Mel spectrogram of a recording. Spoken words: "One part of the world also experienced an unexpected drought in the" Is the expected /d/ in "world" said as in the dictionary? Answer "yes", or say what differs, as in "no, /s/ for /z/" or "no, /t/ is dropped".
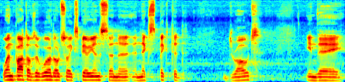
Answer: yes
